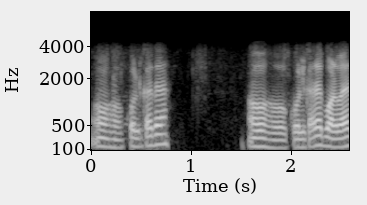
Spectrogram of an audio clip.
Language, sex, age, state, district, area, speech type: Bengali, male, 18-30, West Bengal, Darjeeling, rural, conversation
